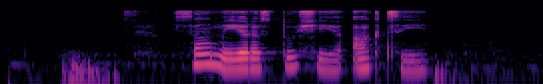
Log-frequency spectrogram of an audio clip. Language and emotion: Russian, sad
